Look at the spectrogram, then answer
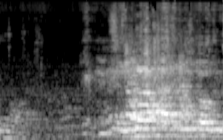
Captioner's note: audience laughing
